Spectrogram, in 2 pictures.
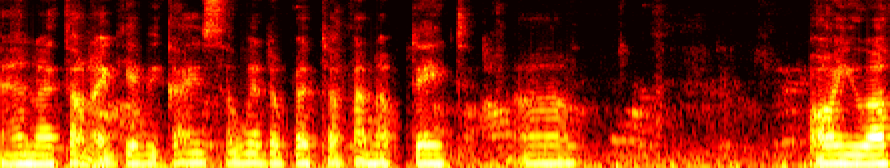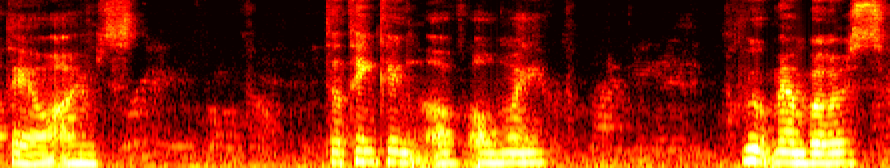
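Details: Adult woman with functional neurological disorder on a day of worsening symptoms, reporting tremors, uncontrollable movement and paralysis, symptoms starting after eating; speech halting with pauses; functional speech disturbance.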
